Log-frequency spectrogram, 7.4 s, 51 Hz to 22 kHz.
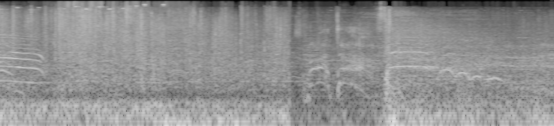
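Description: Cannons and gunfire on a Total War: Warhammer 3 battlefield crackle in dense, continuous volleys with booming shots, a sustained wall of battle noise with sharp bursts throughout.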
